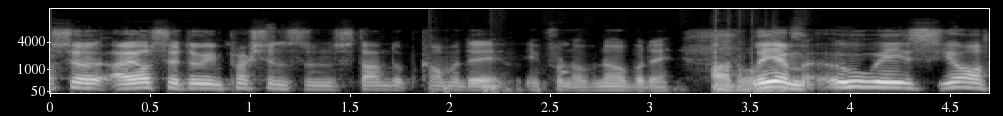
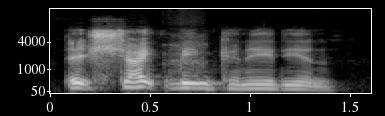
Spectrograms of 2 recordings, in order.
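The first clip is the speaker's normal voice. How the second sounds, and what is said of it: Put-on Scottish accent. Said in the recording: “I don't know why I said it in a Scottish accent”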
